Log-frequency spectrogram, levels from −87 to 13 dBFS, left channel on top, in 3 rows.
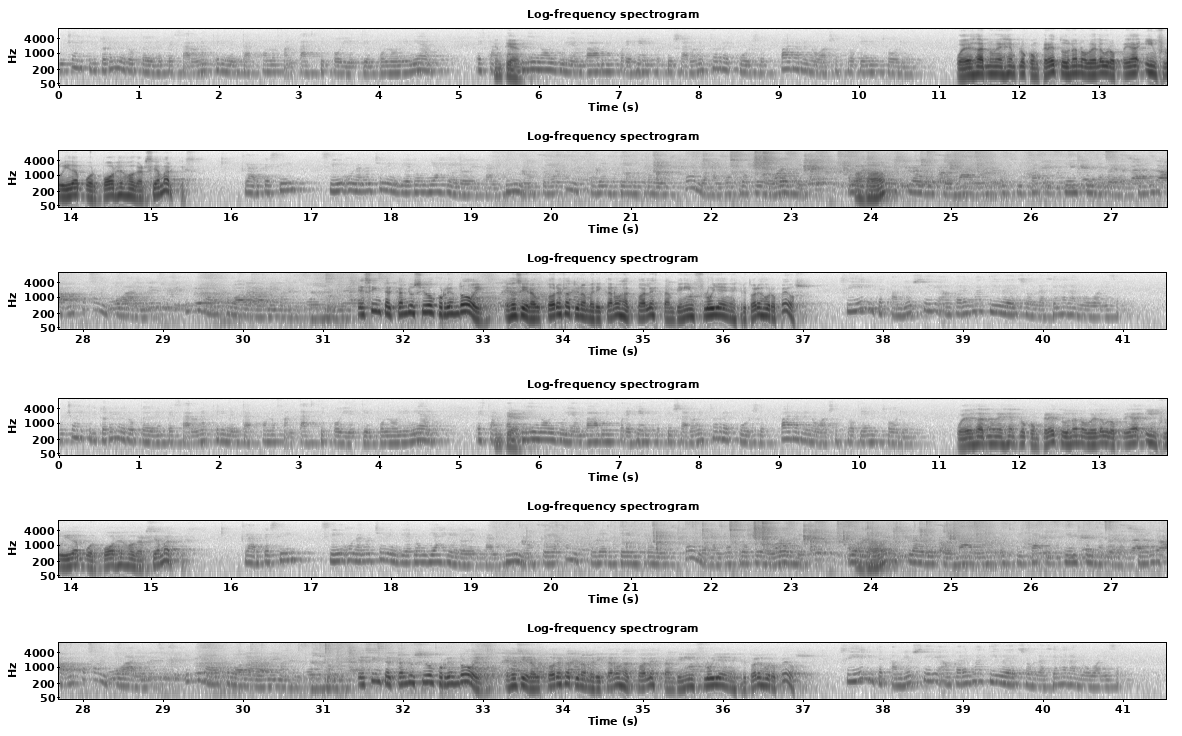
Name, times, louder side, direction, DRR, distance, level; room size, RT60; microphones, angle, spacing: voice 1, 0.0-10.7 16.1-16.9 17.1-28.8 29.3-30.9 37.5-40.9, right 1 dB, 10° right, 3 dB, 0.8 m, -38 dB
voice 2, 5.5-5.8 11.2-15.5 23.8-24.2 31.4-37.0, left 7 dB, 85° left, 11 dB, 0.3 m, -20 dB
sound 1, 18.7-35.7, left 2 dB, 20° left, 1.2 m, -41 dB
sound 2, 19.2-33.7, right 2 dB, 70° right, 3.0 m, -43 dB
7.1 x 6.7 x 7.8 m, 0.96 s
head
